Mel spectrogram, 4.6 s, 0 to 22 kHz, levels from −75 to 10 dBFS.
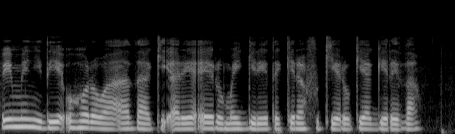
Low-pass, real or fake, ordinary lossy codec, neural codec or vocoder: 7.2 kHz; real; none; none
